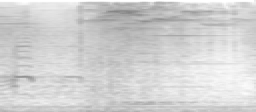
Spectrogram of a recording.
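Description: A goose honks for the Gilded Goose card in MTG Arena, a short nasal call at the very start over a dense, noisy game background.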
